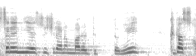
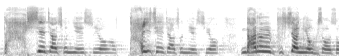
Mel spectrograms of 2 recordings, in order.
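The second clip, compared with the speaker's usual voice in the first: high, raised-voice plea; crying out; 4 semitones higher, 6 dB louder than usual. Acted. Blind beggar calls to Jesus despite being hushed, crying out. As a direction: keep calling out, stronger on the last plea. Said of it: "소리를 지르니까".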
